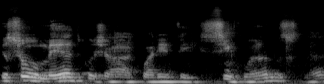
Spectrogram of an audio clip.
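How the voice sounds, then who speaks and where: Man's somewhat breathy voice, medium in pitch, at a fairly slow pace with ordinary pitch variation. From northwest Paraná, Brazil. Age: 60s. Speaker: doctor and political candidate. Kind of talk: interview.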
